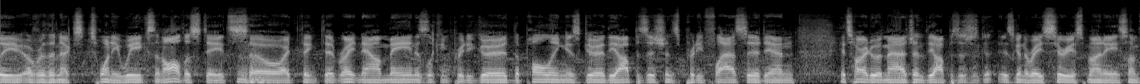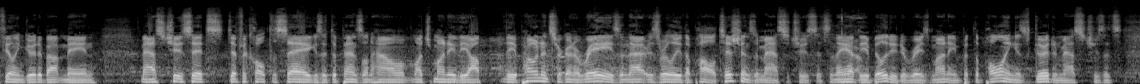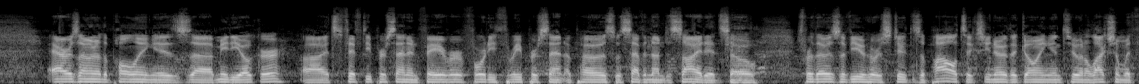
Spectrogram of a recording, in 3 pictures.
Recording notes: on location from the 2016 NCIA Cannabis Business Summit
